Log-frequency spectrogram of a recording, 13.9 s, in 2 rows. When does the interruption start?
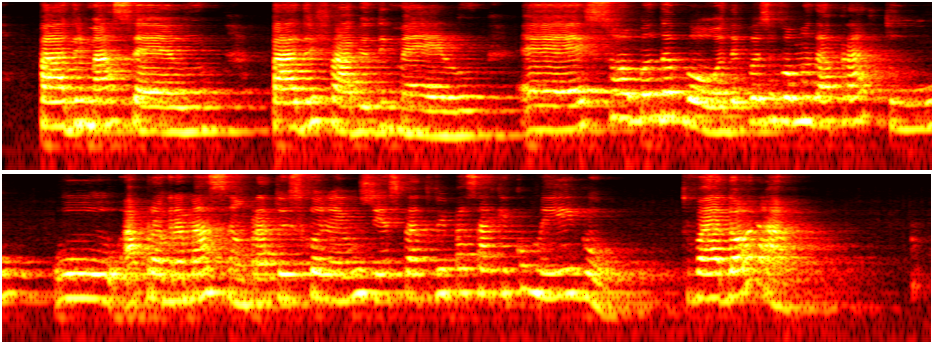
none

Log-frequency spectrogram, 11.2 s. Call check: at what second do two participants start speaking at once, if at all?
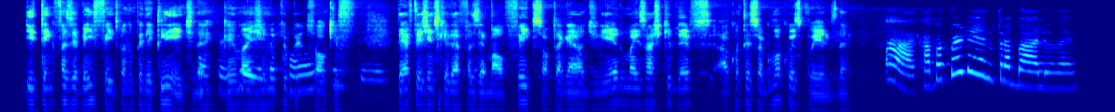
2.0 s

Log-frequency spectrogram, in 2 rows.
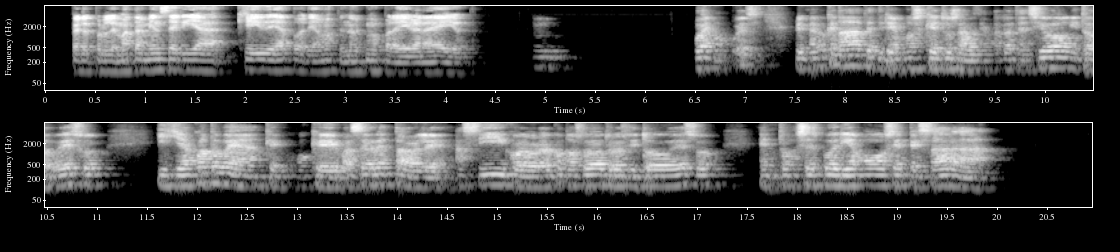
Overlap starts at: none

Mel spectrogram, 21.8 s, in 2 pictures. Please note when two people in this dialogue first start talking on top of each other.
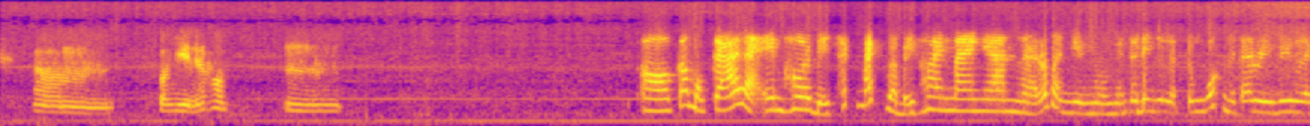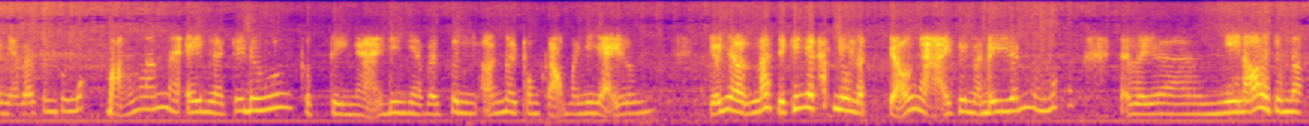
none

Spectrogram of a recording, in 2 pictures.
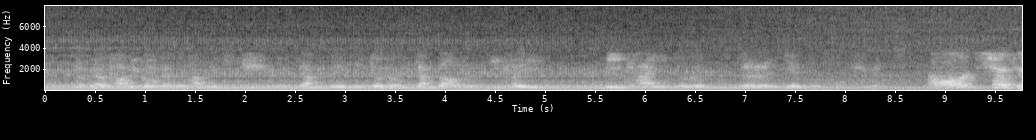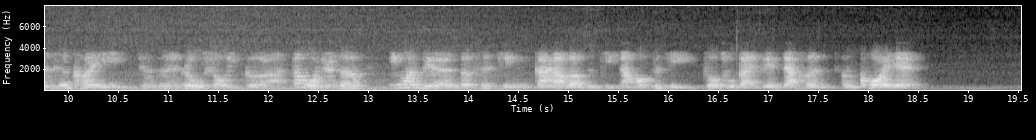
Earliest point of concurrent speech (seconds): none

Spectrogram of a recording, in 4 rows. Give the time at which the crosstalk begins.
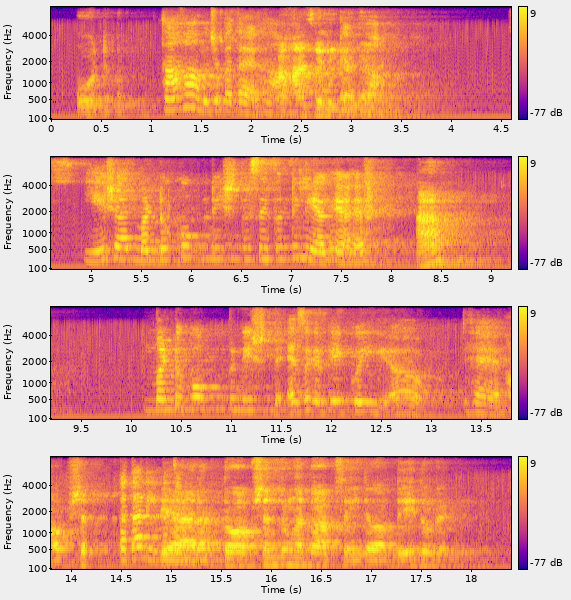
2.0 s

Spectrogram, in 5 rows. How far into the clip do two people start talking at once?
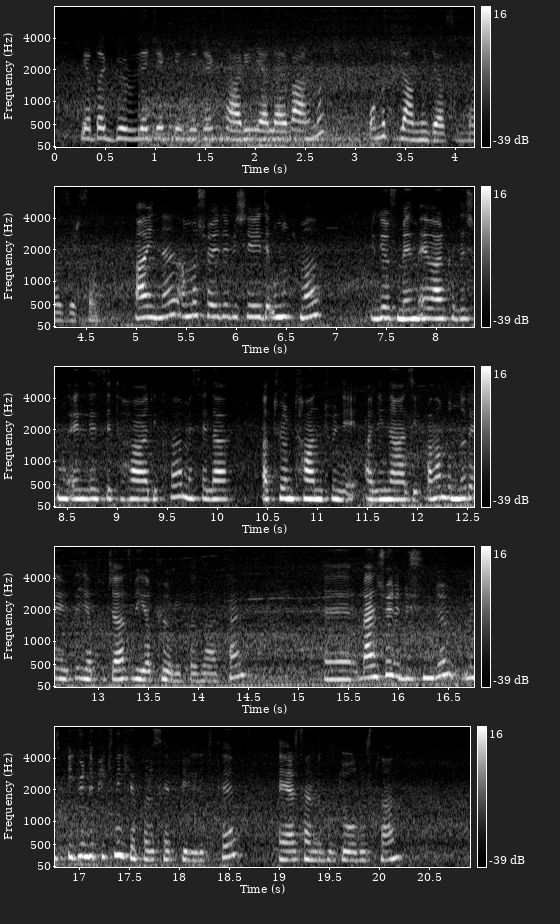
none

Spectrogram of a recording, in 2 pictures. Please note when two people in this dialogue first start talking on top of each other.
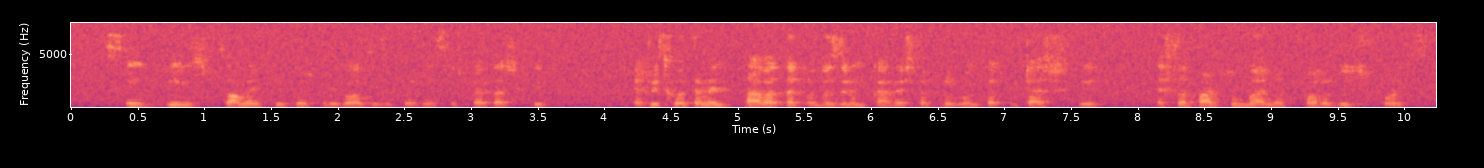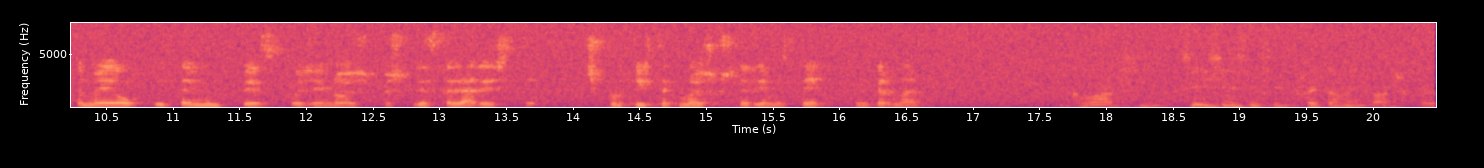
none

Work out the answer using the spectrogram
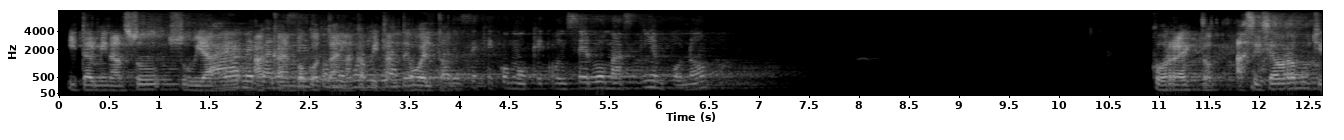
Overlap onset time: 1.5 s

